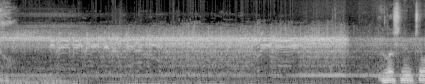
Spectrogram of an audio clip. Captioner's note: man on radio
